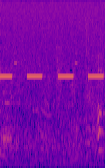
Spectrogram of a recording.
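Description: An electronic beeper giving short, high-pitched, even beeps, four of them, a little more than half a second apart.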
